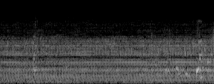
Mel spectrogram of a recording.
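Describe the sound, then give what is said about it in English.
A motorboat engine drones steadily across the water, a constant hum with a faint rise in loudness toward the end. No one speaks. “look through these night glasses and see if that's the same boat.”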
